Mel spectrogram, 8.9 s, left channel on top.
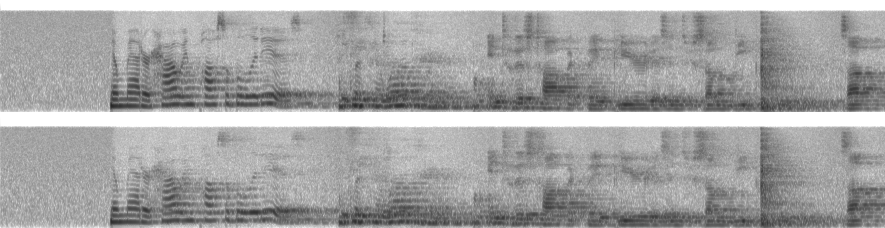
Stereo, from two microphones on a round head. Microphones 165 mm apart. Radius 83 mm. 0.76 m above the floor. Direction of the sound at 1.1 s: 40° left (ahead or behind).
